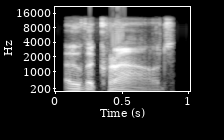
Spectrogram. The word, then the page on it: overcrowd: British English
